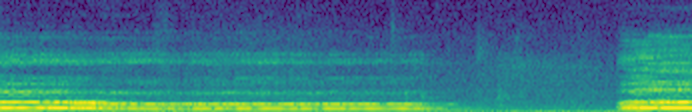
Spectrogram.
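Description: A single voice chanting a long, steady held note that sinks a little in pitch about a second in and stops a little before three seconds. After a brief pause, a new held note starts just before the end.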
